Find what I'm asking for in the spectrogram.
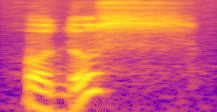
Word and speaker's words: hodos: The next example of the acute accent over a short vowel is the Greek word for street, which has an acute accent on the last syllable. Hodos.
